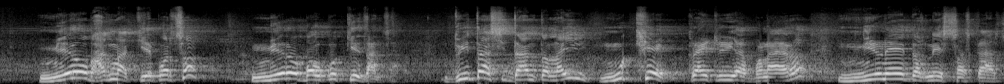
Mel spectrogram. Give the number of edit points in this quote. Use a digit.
0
